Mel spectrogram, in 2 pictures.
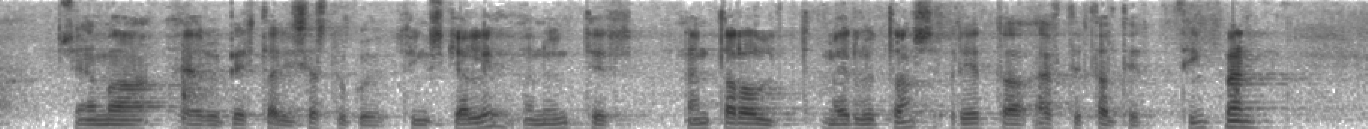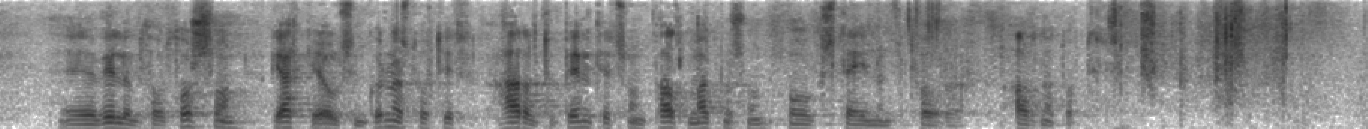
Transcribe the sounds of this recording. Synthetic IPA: sɛmaɛɾʏpɪr̥t̪aɾisjɛst̪ɔkʏθiŋkscɛlːɪɛnʏnt̪ɪɾ | nɛnt̪aɾawlt̪mejɾlʏːt̪ansrɪːt̪aʔɛft̪ɪɾ̥t̪ʰalt̪ɪɾ̥ | θiŋkmɛnː | vɪlʏmθowɾ̥θɔ̥sːɔnpjar̥cɪo̰wlsɪnkʏɾnast̪ʰɔht̪ɪɾ̥haːɾalt̪ʏpɛːmɪt̪ʰɛt̪sɔnpʰawt̪lmaknusɔnɔɣst̪eːjnʏmθowɾaawɾt̪nat̪ʰɔht̪ɪ̥ɾ̥

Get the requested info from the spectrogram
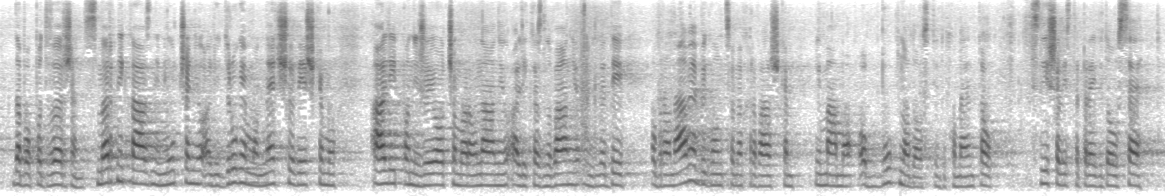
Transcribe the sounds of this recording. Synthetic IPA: d̪abopɔd̪ʋəɾʒɛnsməɾt̪nikaːznimuːt͡ʃɛnjuaːlid̪ɾuːɡɛmunɛt͡ʃlɔʋeːʃkɛmu | aːlipɔniʒɛjoːt͡ʃɛmuɾawnaːnjuʔaːlikaznɔʋaːnjuʔinɡlɛd̪eː | ɔbɾawnaːʋɛbɛɡunt̪sɛwnaxəɾʋaːʃkɛm | imaːmɔʔɔbuːpnɔd̪ɔːst̪id̪ɔkumɛnt̪ɔw | sliːʃalist̪ɛpɾɛjɡd̪owsɛ

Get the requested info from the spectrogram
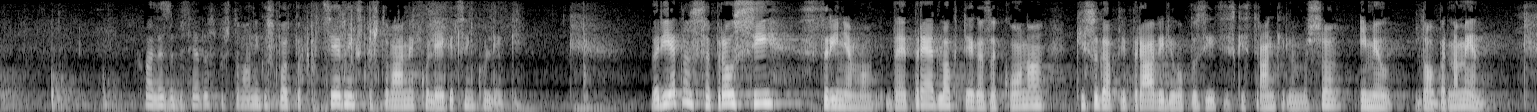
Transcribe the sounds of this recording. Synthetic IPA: xʋaːlazabɛseːd̪ɔspɔʃt̪ɔʋaːniɡɔspoːt̪̚pɔt̪̚pɾɛt̪seːd̪nikspɔʃt̪ɔʋaːnɛkɔleːɡit̪sɛiŋkɔlḛːɡi | ʋɛɾjeːt̪nɔsɛpɾawsist̪ɾinjamɔd̪ajɛpɾɛːd̪lɔkt̪eːɡazakoːnakisɔɡapɾipɾaːʋiliwɔpɔzit̪siskist̪ɾʔaːŋkiləməʃə | imeːw | d̪ɔbəɾnameːn

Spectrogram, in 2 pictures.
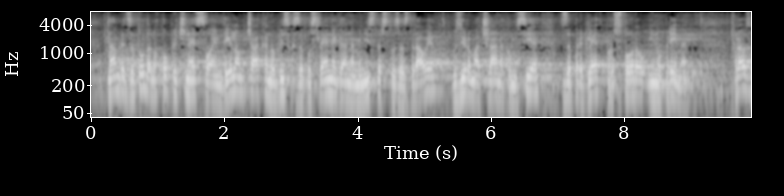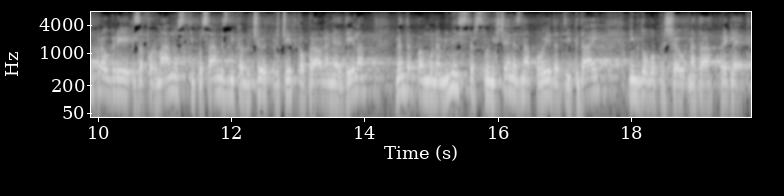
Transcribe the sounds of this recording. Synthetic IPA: namɾɛd͡ʒzat̪oːd̪alaxkoːpɾit͡ʃnɛsːʋɔːjimd̪eːlɔmt͡ʃaːkanaɔbiskzapɔslɛːnɛɡanaminist̪əɾst̪ʋuzazd̪ɾaːwjɛɔziɾɔmat͡ʃlaːnakɔmisiːjɛzapɾɛɡlɛːt̪pɾɔst̪oːɾɔwinɔpɾeːmɛ | pɾawzapɾawɡɾezafɔɾmaːlnɔst̪kipɔsaːmɛznikalut͡ʃijɔt̪̚pɾɛt͡ʃeːt̪kaɔpɾaːwljanɛɡad̪eːla | ʋənd̪aɾpamunaminist̪əɾst̪ʋunixt͡ʃɛnɛznapɔʋeːd̪at̪iɡd̪ajiŋɡd̪obopɾiʃəwnat̪apɾɛɡlɛːt̪

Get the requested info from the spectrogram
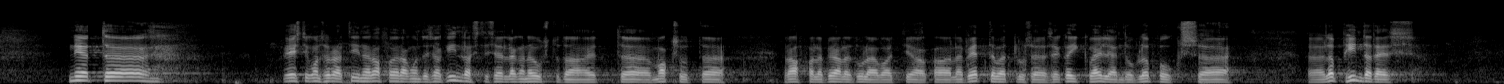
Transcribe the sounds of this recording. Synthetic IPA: nie̞t̪ːˑ | e̞ːsʲt̪iko̞nse̞rvɑt̪ʲːˑiːvneɾɑhːɑeɾɑko̞nd̪ejsɑːkind̪lɑst̪ise̞lːe̞ɡ̥ɑnɤwst̪ud̪̥ɑe̞t̪ːmɑksud̪̥ | rɑhfːɑle̞pe̞ɑle̞t̪ule̞vɑd̪̥jɑkɑlæbie̞t̪ːe̞vɤt̪ːˑluse̞se̞ːkɤjkːˑvælʲjend̪ub̥lɤpːuks | lɤpːhind̪̥ɑd̪e̞s

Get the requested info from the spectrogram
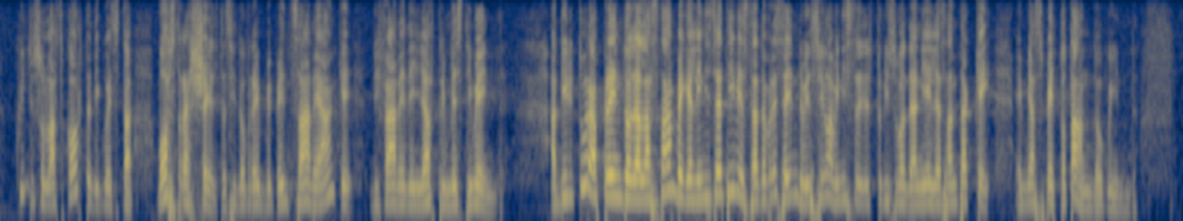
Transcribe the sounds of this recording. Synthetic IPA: kwind̪isulːaskɔrt̪ad̪ikwest̪avɔst̪ɾaʃːɛlt̪asid̪ovɾɛbːepensaːɾeaŋk̟e | d̪ifaːɾed̪eʎːialt̪ɾiɱvest̪imɛnt̪i̥ | a̰d̪ːiɾit̪ːuːɾaːpːɾɛnd̪od̪alːast̪ampakelːinit̪sjat̪iːvaɛst̪aːt̪apɾezɛnt̪epensiːnlaminist̪ɾad̪elt̪uɾizmod̪anjɛːlasant̪akːe | ḛmːiaspɛt̪ːot̪ant̪okwind̪

